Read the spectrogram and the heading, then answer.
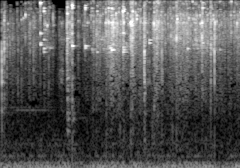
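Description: Seashell chimes clink and rattle together in a dense, continuous jingle of small bright taps, moderately loud, over a faint low hum, with no voices.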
